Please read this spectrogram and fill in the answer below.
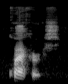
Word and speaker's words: quackers: Pronunciation is similar here. They rhyme.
